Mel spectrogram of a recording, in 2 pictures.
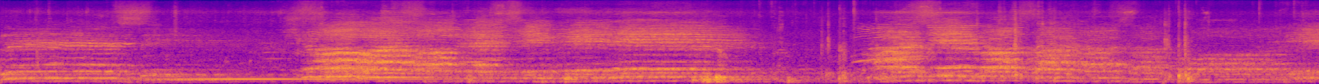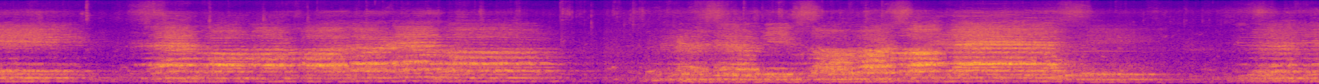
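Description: A large group of schoolchildren singing together like a choir, in phrases a few seconds long with brief pauses between them.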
